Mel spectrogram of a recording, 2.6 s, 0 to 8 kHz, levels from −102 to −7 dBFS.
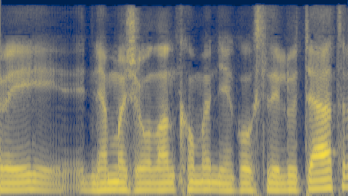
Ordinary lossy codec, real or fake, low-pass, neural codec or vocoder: MP3, 48 kbps; fake; 7.2 kHz; codec, 16 kHz, about 1 kbps, DyCAST, with the encoder's durations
